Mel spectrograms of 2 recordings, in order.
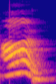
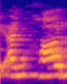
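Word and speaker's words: hour: vowel की आएगी like एन आर एन आर बोला जाता है एच वर्ड जो है वो साइलेंट हो जाता है हम इसको कभी एन हार नहीं बोलते हैं हम आर ही बोलते हैं या एन ऑनेस्ट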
